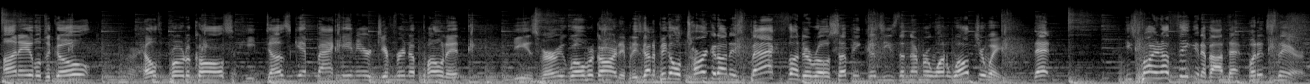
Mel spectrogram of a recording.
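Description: A man's voice: sits high, fairly quick, music in the background. A man giving live sports commentary as the lead commentator at a fight.

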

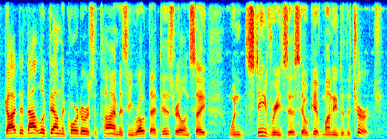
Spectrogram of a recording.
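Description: A man's voice: on the high side, fast, a little mellow. A male pastor giving a Bible teaching at a conference, explaining earnestly step by step and asking rhetorical questions. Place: conference hall.

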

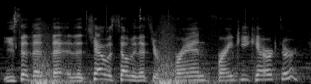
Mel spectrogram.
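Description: A man joining a game stream, asking halting questions. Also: sits high, over music. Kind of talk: casual chat during gameplay.

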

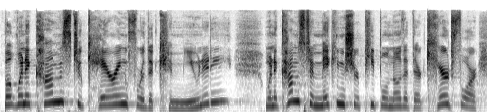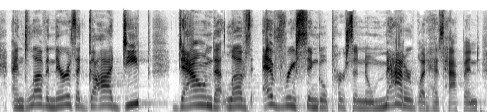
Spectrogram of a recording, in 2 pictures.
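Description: Woman, pastor, sermon, earnest conversational delivery, higher voice, long sanctuary reverb. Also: lively intonation, normal speed, a bit bright.

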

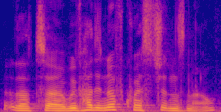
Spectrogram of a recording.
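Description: Speaking at normal speed in a mellow, slightly high voice, a middle-aged native English-speaking guest elder recounts anecdotes in a chatty style. He sits at a table on a studio set with dark curtains, laughing and acting out quotations.

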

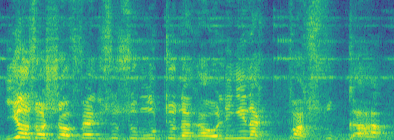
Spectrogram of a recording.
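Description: A man's voice: very high-pitched, brisk, bright, forceful tone, soft background music, heavily acted. An actor playing a young husband who complains heatedly to his wife, in a film drama. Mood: complaining.

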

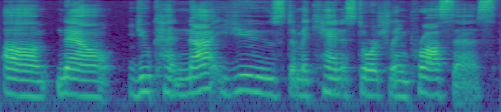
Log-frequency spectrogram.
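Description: Middle-aged woman, low voice, talking slow and careful into her webcam at the office, lots of uh and you know. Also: steady tone, gravelly, a bit bright. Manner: measured, deliberate, with frequent "uh" and "you know". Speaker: title service business owner explaining vehicle title processes. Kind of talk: explainer video. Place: small office. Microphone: webcam at desk.

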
